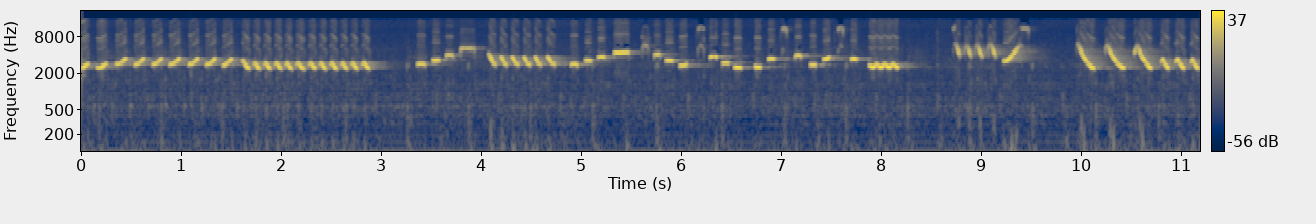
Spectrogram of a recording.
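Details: White-eared bulbul (Pycnonotus leucotis), described as Iraqi, sings a varied run of bright, fast trills, then liquid whistled notes that swoop up and down, over a faint low hum.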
